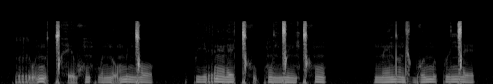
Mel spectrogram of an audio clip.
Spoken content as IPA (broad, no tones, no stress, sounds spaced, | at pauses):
r ṵ n ṵ ǀʰ ḛ xʷ ĩ kʷ e n o̰ m i ŋ͡ǀ o | p i r ẽ ɾ e ǀʰ ṵ kʷ ĩ ŋ͡ǀ ĩ ǀʰ ũ | m ẽ d õ d e ɡʷ i m ɨ p ɨ ŋ͡ǀ e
